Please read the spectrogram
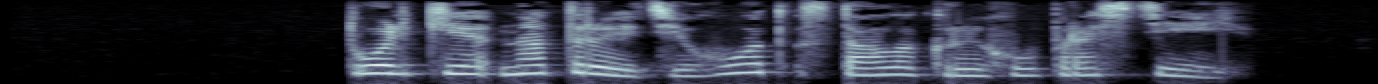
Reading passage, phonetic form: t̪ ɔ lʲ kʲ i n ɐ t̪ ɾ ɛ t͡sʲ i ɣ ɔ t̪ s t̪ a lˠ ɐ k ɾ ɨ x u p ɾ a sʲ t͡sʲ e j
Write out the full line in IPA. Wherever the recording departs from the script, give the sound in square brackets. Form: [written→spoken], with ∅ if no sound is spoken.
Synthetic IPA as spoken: t̪ ɔ lʲ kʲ i n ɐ t̪ ɾ ɛ t͡sʲ i ɣ ɔ t̪ s t̪ a lˠ ɐ k ɾ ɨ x u p ɾ a sʲ t͡sʲ e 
